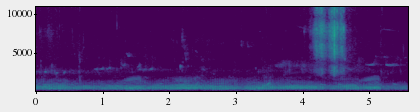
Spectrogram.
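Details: Pond frogs in Estonian spring, a thick rolling croaking chorus with rising swells, birds calling faintly above and a short bright burst of birdsong near the end.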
